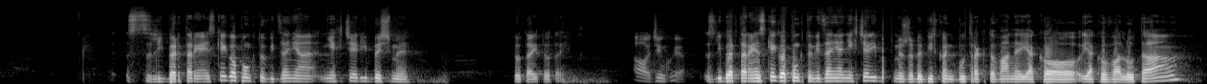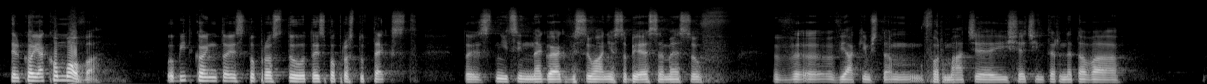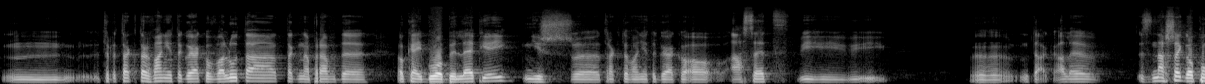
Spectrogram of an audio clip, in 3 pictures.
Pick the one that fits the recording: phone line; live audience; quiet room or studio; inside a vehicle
live audience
